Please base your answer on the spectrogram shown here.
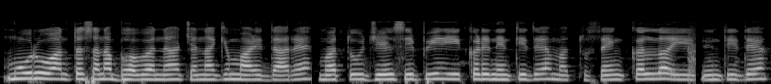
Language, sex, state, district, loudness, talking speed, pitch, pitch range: Kannada, female, Karnataka, Bijapur, -21 LUFS, 100 wpm, 235 Hz, 225-245 Hz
